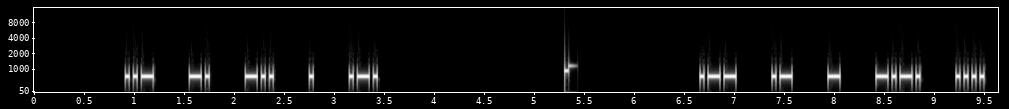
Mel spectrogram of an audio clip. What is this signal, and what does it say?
Morse code, heard as a keyed tone, about 30 wpm, spaced as for 17 wpm, 700 Hz. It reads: UNDER WATCH
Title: 3x Character Spacing - Top 300 Words - 30wpm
